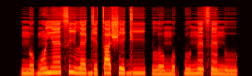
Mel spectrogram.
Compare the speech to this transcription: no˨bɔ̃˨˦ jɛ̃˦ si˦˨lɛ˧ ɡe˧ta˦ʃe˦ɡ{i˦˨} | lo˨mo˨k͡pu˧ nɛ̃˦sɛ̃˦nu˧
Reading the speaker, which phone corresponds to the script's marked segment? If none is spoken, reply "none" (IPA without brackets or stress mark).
i˦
